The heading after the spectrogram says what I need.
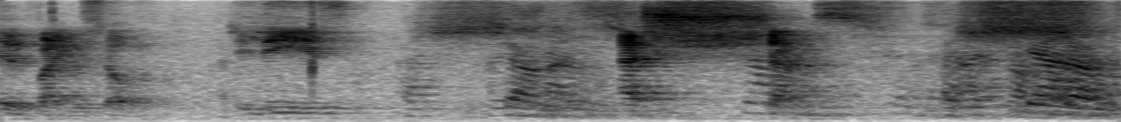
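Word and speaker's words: الشمس: It is ash-shams. Why we didn't say al-shams? Because it is difficult.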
